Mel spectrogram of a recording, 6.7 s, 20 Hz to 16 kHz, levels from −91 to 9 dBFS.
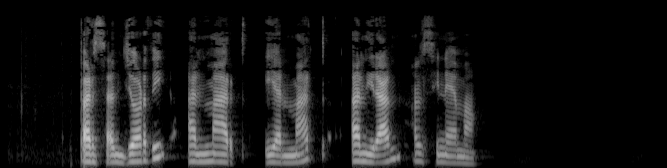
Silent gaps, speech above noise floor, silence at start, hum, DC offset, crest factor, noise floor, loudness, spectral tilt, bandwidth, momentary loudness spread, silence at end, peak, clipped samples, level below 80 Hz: none; over 64 dB; 0.8 s; none; under 0.1%; 28 dB; under -90 dBFS; -26 LUFS; -4.5 dB/octave; 11.5 kHz; 16 LU; 1.95 s; 0 dBFS; under 0.1%; -76 dBFS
